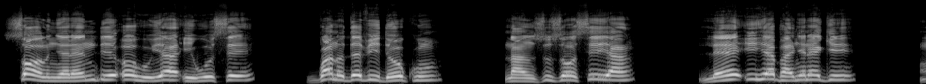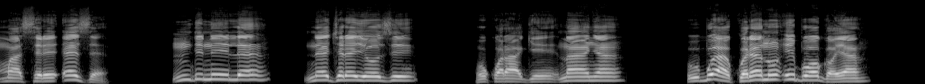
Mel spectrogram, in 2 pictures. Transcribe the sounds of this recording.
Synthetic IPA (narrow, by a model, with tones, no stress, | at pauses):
sɔ˦˨lɲe˨ɾe˨n̩˦dɪ˦ʔo˦ɦu˨ja˦i˨wu˦sɪ˦ | ɡʷa˦nʊ˨de˦vi˨do˦kʷu˦ | na˨n̩˨zu˦zo˦sɪ˦ja˦ | leː˨˦i˦ɦe˦ba˨ɲe˦ɾe˦ɡɪ˦ | ma˨sɪ˨ɾɪ˨ʔe˦zḛ˨ | n̩˦dɪ˦niː˦le˦ | ne˦d͡ʒe˦ɾe˦jo˦zi˦ | ɦʊ˨kʷa˨ɾa˨ɡɪ˨na˦ɲa˦ | u˨ɡ͡bu˦a˨kʷe˨ɾe˦nʊ˦ɪ˦bʊ˨˦ɔ˦ɡɔ˨ja˦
